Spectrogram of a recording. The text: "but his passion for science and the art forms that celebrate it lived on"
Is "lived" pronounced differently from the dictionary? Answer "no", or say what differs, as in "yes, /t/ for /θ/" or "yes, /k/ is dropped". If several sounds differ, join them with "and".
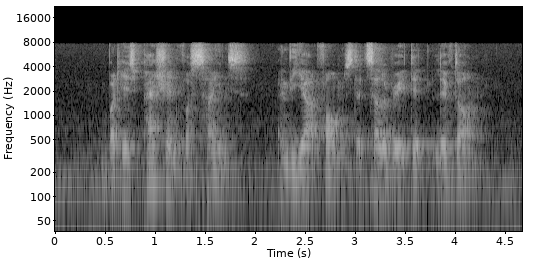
no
